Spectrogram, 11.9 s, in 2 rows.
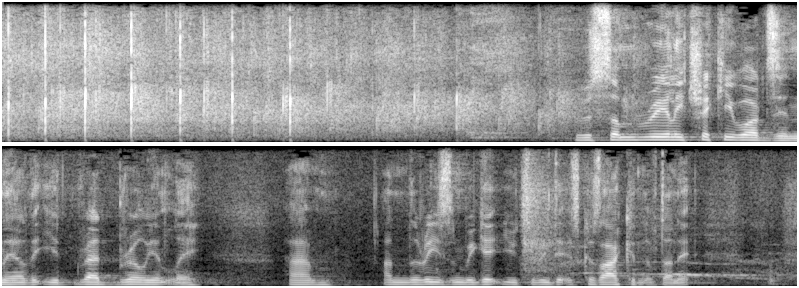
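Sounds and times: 
round of applause: 0.0 - 4.8
speech: 4.3 - 11.9
laughter: 9.9 - 11.9.

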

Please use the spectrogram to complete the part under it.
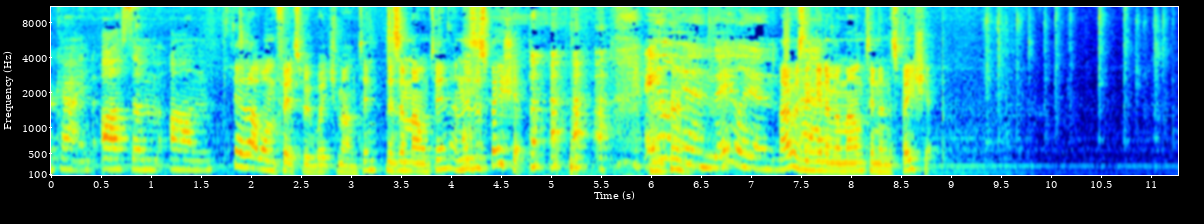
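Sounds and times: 
speech: 0.0 - 9.0
low steady hum: 0.0 - 11.2
laughter: 4.1 - 6.8
typing on a computer keyboard: 9.3 - 11.2.

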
